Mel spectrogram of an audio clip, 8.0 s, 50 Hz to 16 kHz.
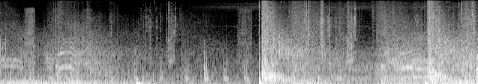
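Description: Gunfire in Team Fortress 2 on the 2Fort map, with several sharp, loud shots at irregular intervals amid busy game noise, including sniper rifle fire.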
